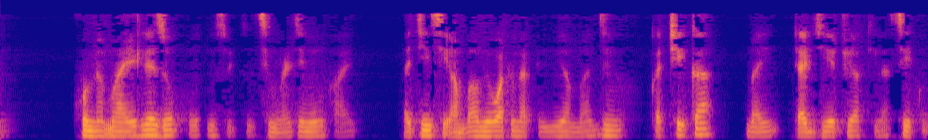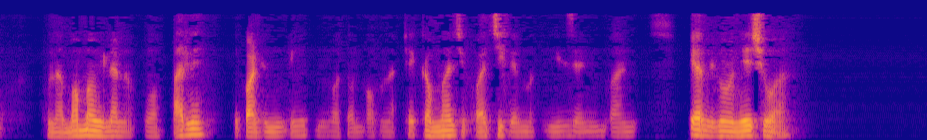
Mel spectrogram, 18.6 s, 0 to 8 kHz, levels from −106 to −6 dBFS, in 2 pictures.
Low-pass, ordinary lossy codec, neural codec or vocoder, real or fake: 7.2 kHz; MP3, 24 kbps; codec, 16 kHz, about 1 kbps, DyCAST, with the encoder's durations; fake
